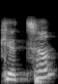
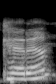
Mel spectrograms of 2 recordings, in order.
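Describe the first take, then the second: First: It is said in a British accent. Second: It is said in an American accent. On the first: "come to the British accent" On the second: "American accent में"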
